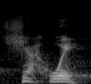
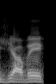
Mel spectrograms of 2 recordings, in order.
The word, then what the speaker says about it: Yahvé: le pusieron ningún puntito porque ya todo mundo sabía que esto se pronunciaba yajué O yahvé como le decimos yahvé que es y significa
